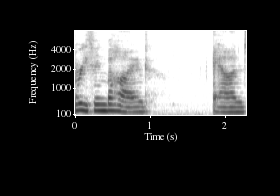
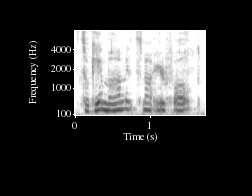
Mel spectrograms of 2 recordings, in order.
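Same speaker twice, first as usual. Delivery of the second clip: soft comfort; 3 semitones higher, 7 dB quieter than usual. Retold or imitated. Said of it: "she said".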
